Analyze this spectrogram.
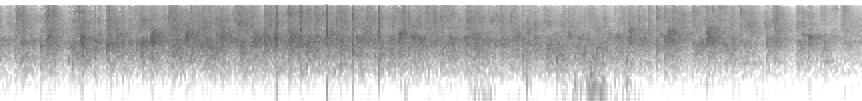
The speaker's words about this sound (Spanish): Bueno, pues ahora sí, un fuerte aplauso. Vamos, vamos.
